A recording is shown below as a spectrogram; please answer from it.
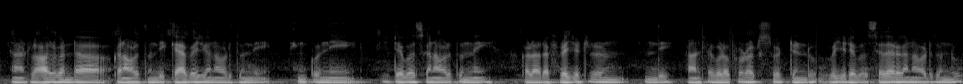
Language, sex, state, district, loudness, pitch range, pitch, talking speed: Telugu, male, Andhra Pradesh, Guntur, -29 LUFS, 100-105 Hz, 100 Hz, 70 wpm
